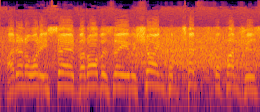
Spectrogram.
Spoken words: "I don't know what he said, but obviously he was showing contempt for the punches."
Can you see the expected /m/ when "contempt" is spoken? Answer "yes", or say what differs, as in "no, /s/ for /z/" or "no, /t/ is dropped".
yes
